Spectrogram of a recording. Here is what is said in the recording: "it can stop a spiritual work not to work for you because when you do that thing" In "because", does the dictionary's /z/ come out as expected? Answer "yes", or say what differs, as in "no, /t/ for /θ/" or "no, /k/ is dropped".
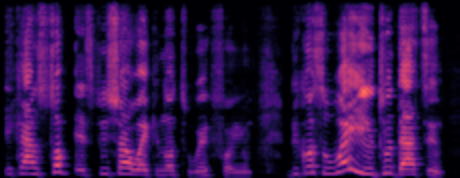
no, /s/ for /z/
